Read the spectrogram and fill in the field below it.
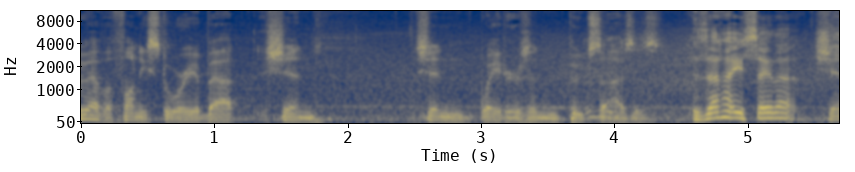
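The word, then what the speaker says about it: Chene: I do have a funny story about Shin Shin waiters and boot sizes. Is that how you say that? Shin.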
